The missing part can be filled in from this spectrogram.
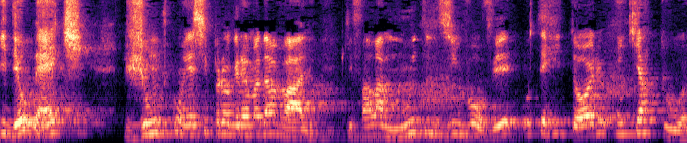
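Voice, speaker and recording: Animated and high-pitched, a man speaks at a fairly slow pace with audible room echo around his voice. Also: ordinary pitch variation. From São Paulo state, Brazil. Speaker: tourism consultant and live show host. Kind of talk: live stream hosting. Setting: Instagram live video.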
